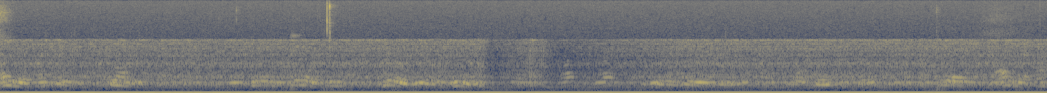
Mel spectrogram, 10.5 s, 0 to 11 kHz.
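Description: Shortwave aviation weather voice broadcast received on a software-defined radio in upper sideband: a thin, narrow-band voice that keeps talking over steady background hiss. It is taken for the Gander or New York VOLMET on the 8 MHz aero band.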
